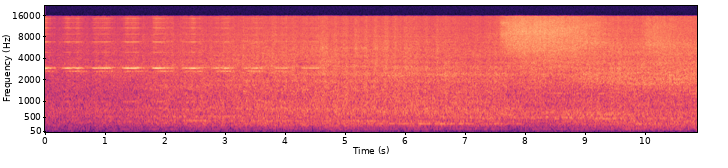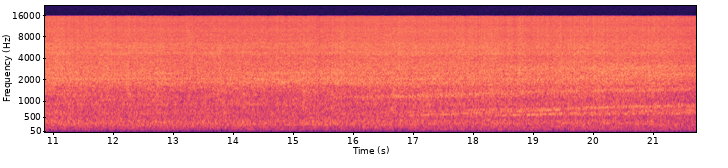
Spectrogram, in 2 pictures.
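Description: Sydney double-deck electric suburban trains moving off and passing a platform: a steady rumble of the cars rolling on the rails. Repeated high beeps sound in the first few seconds, there is a burst of hiss about eight seconds in, and a rising electric whine starts near the end as a train picks up speed.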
